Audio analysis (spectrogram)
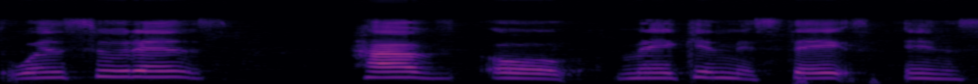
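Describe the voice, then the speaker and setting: A Colombian woman whose first language is Spanish reads her teaching reflection aloud in English, slowly and haltingly, with a Colombian Spanish accent. The recording sounds dull and lo-fi. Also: on the low side, a little mellow. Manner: slow, halting reading of prepared English text. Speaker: student teacher.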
